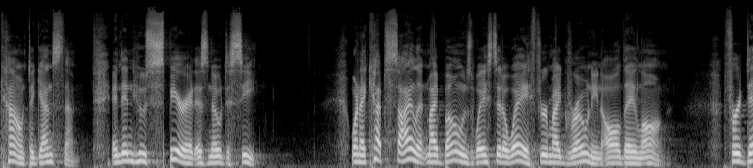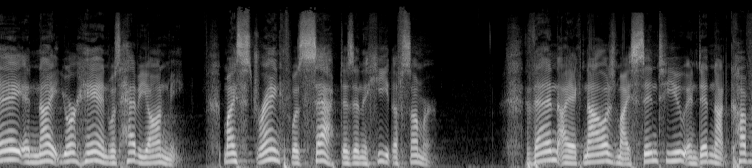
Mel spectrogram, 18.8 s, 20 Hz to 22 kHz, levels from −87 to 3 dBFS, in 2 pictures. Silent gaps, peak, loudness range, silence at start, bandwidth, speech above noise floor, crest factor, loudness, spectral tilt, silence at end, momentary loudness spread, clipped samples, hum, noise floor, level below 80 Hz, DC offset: none; -2 dBFS; 3 LU; 0 s; 16.5 kHz; 42 dB; 14 dB; -17 LUFS; -6 dB/octave; 0 s; 7 LU; under 0.1%; none; -59 dBFS; -40 dBFS; under 0.1%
